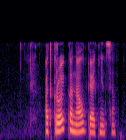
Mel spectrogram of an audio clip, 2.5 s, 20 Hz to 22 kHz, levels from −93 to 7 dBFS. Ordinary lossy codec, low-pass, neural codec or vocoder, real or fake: none; 7.2 kHz; none; real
